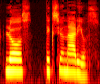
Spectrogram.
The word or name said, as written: los diccionarios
